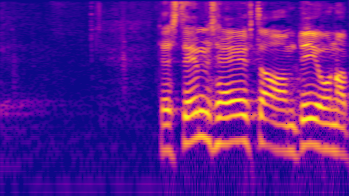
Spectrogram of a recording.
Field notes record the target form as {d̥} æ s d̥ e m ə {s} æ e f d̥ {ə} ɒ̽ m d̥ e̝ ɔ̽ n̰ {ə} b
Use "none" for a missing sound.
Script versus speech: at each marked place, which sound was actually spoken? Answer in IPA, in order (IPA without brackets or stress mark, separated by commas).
d̥, s, ɐ, ɐ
